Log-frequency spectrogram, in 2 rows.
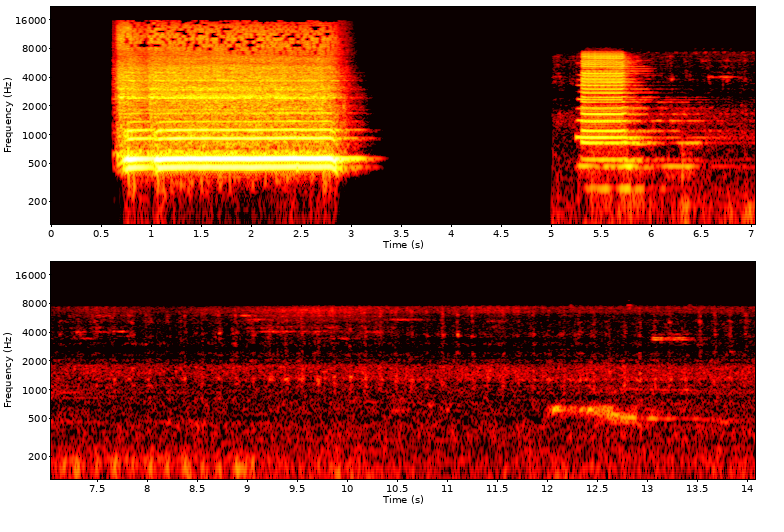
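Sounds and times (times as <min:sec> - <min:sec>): train horn two-tone blast: 0:00.6 - 0:03.3, 0:05.2 - 0:06.6.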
